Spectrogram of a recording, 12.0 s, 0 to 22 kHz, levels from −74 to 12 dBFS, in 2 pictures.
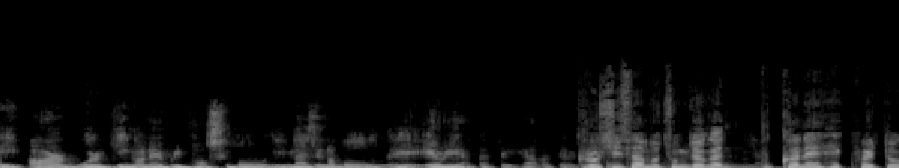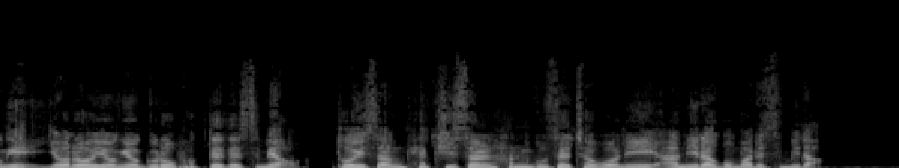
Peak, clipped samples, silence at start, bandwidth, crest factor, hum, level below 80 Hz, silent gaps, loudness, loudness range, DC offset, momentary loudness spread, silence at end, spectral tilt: -8 dBFS; under 0.1%; 0 s; 13 kHz; 16 dB; none; -46 dBFS; 8.06-8.19 s; -25 LUFS; 3 LU; under 0.1%; 9 LU; 0.55 s; -7 dB/octave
